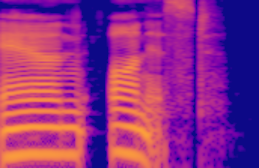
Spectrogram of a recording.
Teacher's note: Here the H is silent, so the first sound we hear is a vowel sound.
